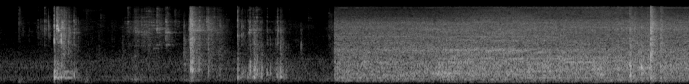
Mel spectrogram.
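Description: A few clicks and clatters of plastic toy blocks being handled, then from about three seconds in a canister vacuum cleaner running steadily.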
